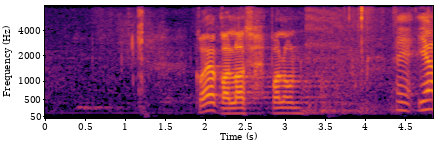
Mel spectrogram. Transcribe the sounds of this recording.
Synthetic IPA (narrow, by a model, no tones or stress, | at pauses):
kɑjɑkɑlːɑspɑlun | jɑ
